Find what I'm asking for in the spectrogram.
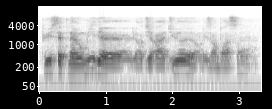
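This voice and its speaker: Man, mid pitch, hesitant, many fillers, commentary and Bible storytelling, echoey room, muffled sound. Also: moderate pace, warm tone. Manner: hesitant, full of fillers and tag questions. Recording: roomy, slightly dull sound.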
